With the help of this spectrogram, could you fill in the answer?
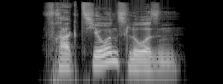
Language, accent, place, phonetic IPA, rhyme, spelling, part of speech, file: German, Germany, Berlin, [fʁakˈt͡si̯oːnsloːzn̩], -oːnsloːzn̩, fraktionslosen, adjective, De-fraktionslosen.ogg
- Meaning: inflection of fraktionslos: 1. strong genitive masculine/neuter singular 2. weak/mixed genitive/dative all-gender singular 3. strong/weak/mixed accusative masculine singular 4. strong dative plural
